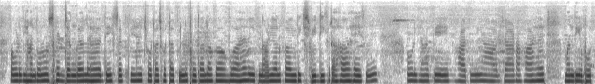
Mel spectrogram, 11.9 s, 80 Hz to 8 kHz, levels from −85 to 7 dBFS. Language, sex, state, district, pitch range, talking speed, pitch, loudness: Maithili, female, Bihar, Supaul, 200-205 Hz, 160 wpm, 205 Hz, -19 LUFS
